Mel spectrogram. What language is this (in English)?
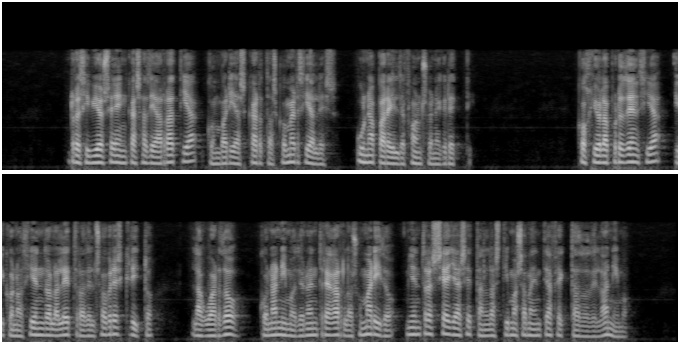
Spanish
